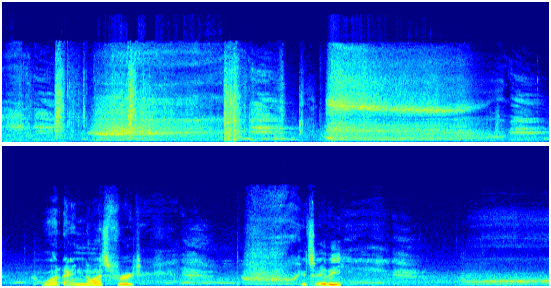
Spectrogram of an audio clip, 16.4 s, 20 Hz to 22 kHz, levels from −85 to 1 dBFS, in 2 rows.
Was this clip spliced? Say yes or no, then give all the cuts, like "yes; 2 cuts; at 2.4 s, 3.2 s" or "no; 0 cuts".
no; 0 cuts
